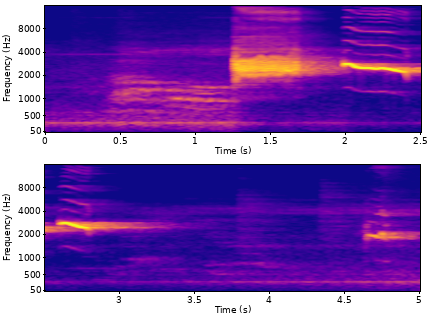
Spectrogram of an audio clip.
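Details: Master song of an olive-winged bulbul (kapas tembak) for training songbirds: a few strong, clear whistled notes sliding downward, then a quiet gap, with a faint low hum and soft murmur beforehand.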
